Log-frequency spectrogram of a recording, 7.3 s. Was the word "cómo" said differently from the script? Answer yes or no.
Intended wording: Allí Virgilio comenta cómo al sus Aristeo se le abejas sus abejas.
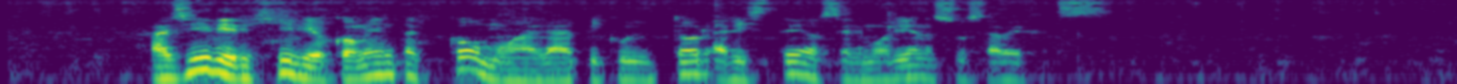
no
